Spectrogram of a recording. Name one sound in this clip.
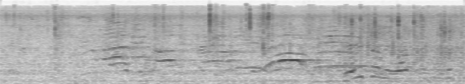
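People in a crowd chatter outdoors nearby.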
